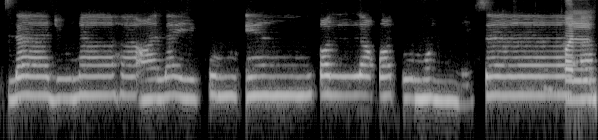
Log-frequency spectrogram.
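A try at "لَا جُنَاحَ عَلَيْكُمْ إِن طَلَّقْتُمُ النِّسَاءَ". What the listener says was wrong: In talaqtumun. Dengung dulu. Tekanan pada lam tu. In talaqtumun. Tumun tu tak cukup. Tumun tu tak cukup. Tumun.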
